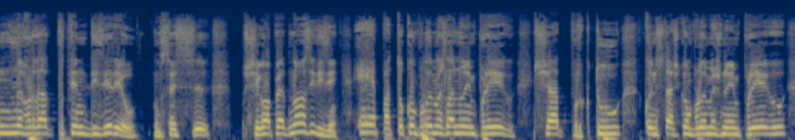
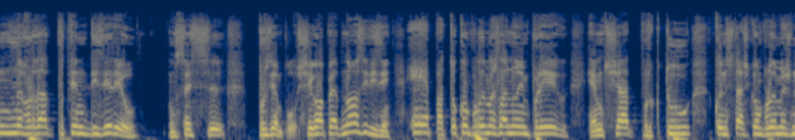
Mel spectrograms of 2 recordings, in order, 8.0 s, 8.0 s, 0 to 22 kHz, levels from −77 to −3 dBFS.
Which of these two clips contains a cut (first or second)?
first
